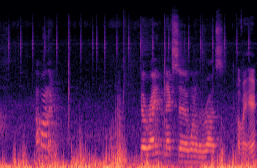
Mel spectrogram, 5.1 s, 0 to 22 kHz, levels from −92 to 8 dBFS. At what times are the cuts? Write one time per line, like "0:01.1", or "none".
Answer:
none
